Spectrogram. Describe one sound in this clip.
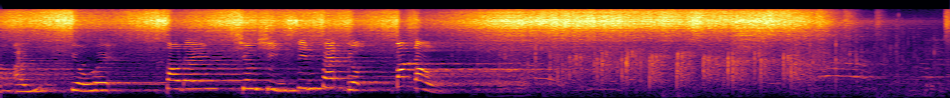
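Music with a high singing voice plays loudly over loudspeakers in a large hall, then stops.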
